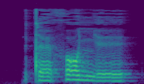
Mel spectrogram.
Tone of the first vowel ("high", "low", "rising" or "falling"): low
